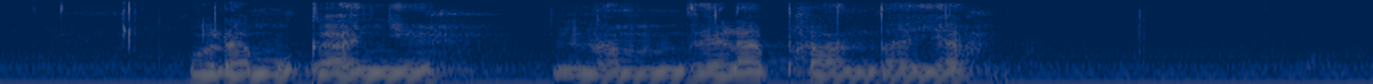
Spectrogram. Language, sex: Venda, male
